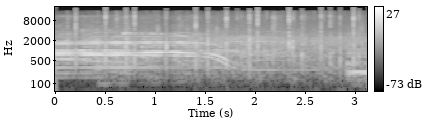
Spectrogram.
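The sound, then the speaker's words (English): A crowd in a packed middle school gymnasium claps and cheers loudly at an event with Reverend Barber and local interfaith leaders, dense applause with a few whoops and raised voices over it, continuing steadily throughout. “Make some noise if you really mean that.”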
